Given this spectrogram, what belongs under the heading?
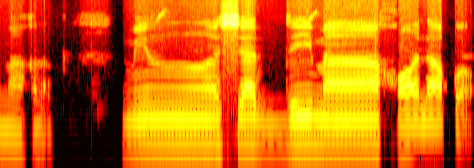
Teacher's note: قاف حروف قلقلہ میں سے ہے تو اس پہ قلقلہ بھی ہوگا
